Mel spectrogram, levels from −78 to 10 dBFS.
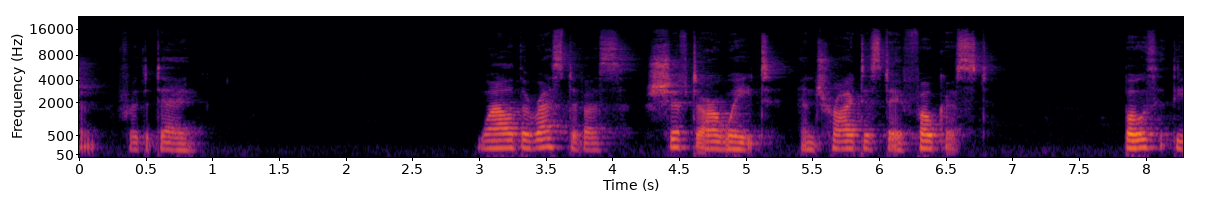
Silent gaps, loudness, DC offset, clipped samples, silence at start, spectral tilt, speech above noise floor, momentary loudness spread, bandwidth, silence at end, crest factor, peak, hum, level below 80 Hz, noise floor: none; -25 LUFS; under 0.1%; under 0.1%; 0 s; -4 dB/octave; 46 dB; 14 LU; 16.5 kHz; 0 s; 20 dB; -6 dBFS; none; -62 dBFS; -71 dBFS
